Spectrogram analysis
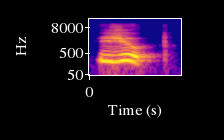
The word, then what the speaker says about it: jupe: E is silent at the end, so it is jupe.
